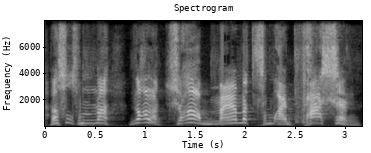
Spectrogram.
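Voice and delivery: high-pitched, indignant put-on voice; [name]. Business owner defends his passion to ma'am, high-pitched indignation. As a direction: plead your passion in a high, hammed-up voice. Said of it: "High-pitched [name]".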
